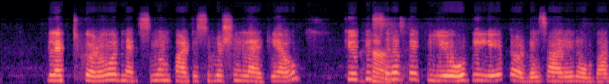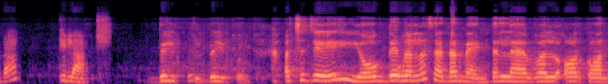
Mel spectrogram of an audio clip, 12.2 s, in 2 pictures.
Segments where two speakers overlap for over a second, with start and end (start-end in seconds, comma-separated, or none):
none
